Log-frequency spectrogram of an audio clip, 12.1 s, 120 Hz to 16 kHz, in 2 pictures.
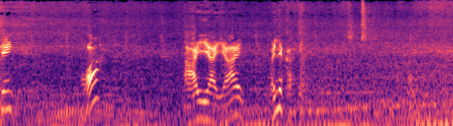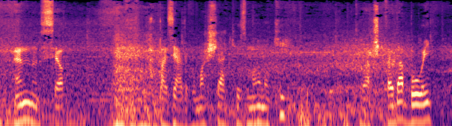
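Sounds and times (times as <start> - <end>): vehicle engine rumbling: 0.0 - 12.0.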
